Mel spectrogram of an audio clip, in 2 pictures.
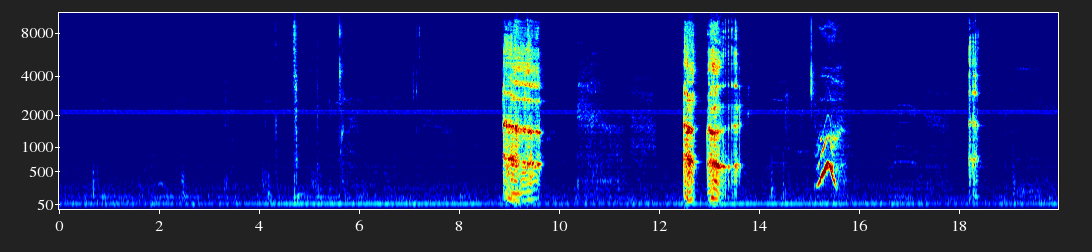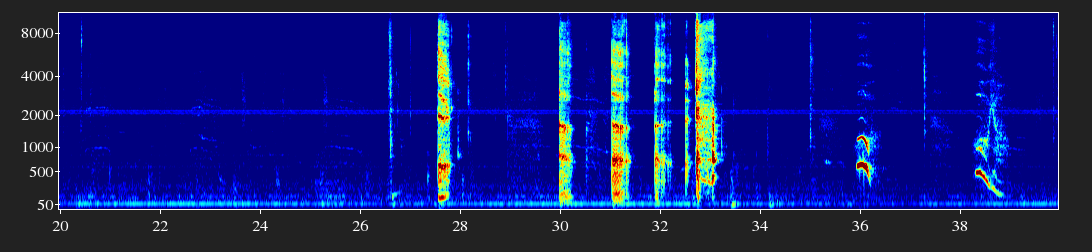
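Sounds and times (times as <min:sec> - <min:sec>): woman belching: 0:08.9 - 0:09.7, 0:12.5 - 0:13.8, 0:18.2 - 0:18.5, 0:27.5 - 0:28.0, 0:30.0 - 0:30.3, 0:31.0 - 0:33.2
woman burping loudly: 0:08.9 - 0:09.7, 0:12.5 - 0:13.8, 0:18.2 - 0:18.5, 0:27.5 - 0:28.0, 0:30.0 - 0:30.3, 0:31.0 - 0:33.2.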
